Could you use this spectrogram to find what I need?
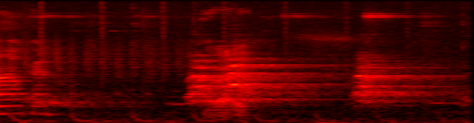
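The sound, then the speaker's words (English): Neighbours' dogs bark and yip in a courtyard in a couple of bursts, with a slightly echoey outdoor feel, while a person talks underneath. “I kind of want to wait until these dogs leave the courtyard.”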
